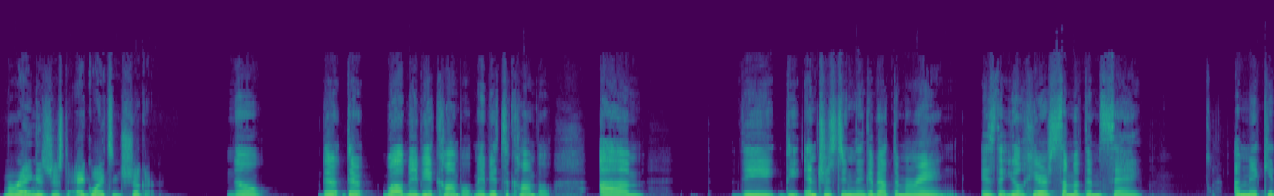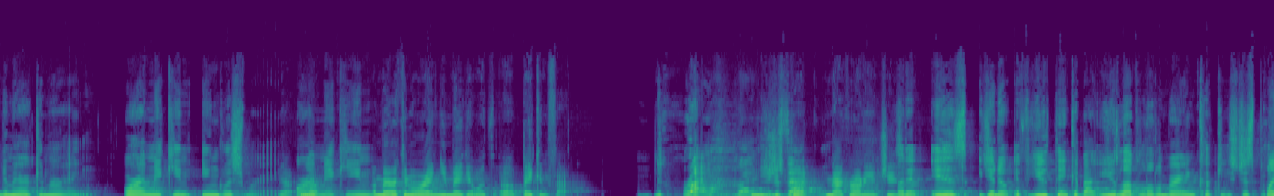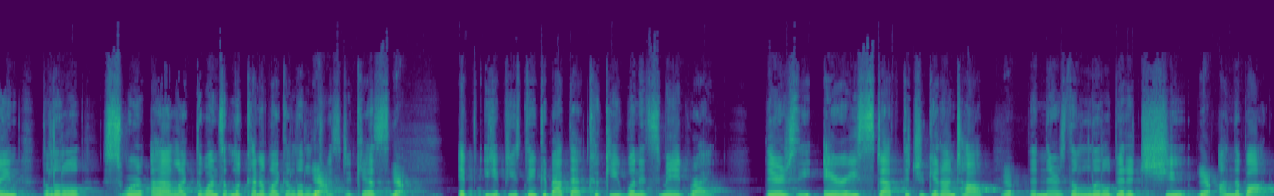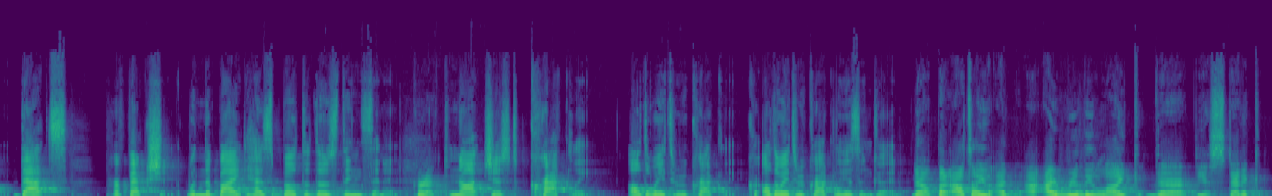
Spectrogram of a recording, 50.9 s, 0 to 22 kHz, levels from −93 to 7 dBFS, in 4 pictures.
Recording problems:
echo of what is said; noticeable; from 13 s on; 80 ms later, 20 dB below the speech

